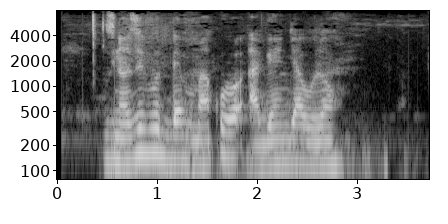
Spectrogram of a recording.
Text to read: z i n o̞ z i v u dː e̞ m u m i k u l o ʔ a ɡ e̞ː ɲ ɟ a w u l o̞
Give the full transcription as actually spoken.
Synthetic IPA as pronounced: z i n o̞ z i v u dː e̞ m u m a k u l o ʔ a ɡ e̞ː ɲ ɟ a w u l o̞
